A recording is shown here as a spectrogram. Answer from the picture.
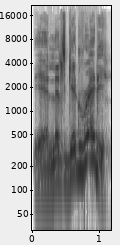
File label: ask ready, survivor voice manager; Left 4 Dead 2; left4dead2 dlc2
